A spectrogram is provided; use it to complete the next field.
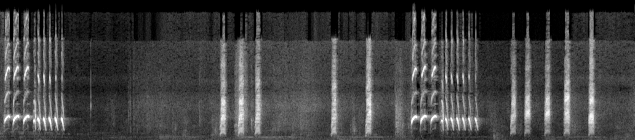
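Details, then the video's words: Sooty-headed bulbul singing actively: a quick burst of about eight hooked, ringing high notes, a pause, loose sharp dry clicks, then another rapid ringing series followed by more spaced clicking strokes. "Kicauan Gentilang Gacor Dooor"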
